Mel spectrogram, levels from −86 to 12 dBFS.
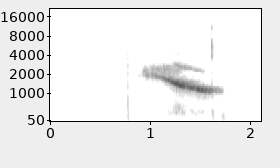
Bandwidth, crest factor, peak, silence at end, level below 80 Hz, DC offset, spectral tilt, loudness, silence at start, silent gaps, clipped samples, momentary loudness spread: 12 kHz; 18 dB; -18 dBFS; 0.45 s; under -90 dBFS; under 0.1%; 2 dB/octave; -30 LUFS; 0.95 s; none; under 0.1%; 22 LU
